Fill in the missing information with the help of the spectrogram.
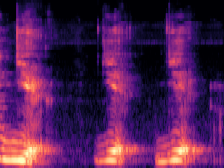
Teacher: kalau jim membacanya posisi lidahnya di tengah-tengah antara langit atas dan bawah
